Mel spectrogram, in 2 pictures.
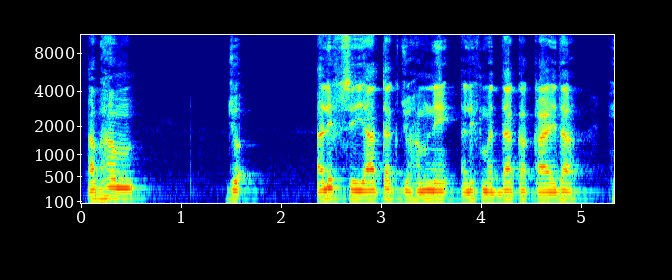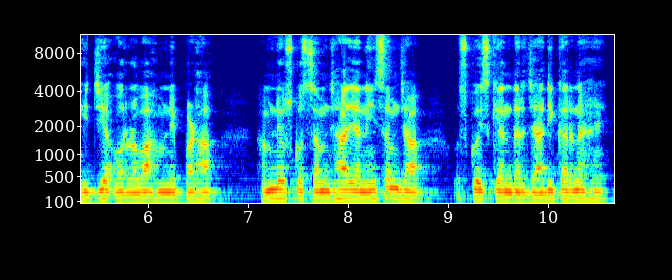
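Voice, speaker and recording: A man teaching Quran reading, drawing out each syllable slowly and then explaining the rules quickly. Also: medium pitch. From South Asia. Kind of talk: spelling-out recitation lesson.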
